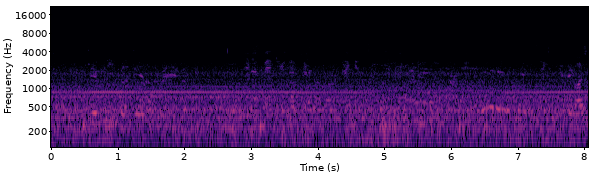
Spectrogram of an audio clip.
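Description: Steady running noise of a moving bus heard from inside the cabin: a low engine and road rumble with a constant thin tone running through it, and people talking in the background.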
